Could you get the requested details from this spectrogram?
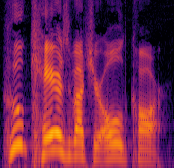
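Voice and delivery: loud, high mock rant; flipped out. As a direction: snap back at dad like an angry son. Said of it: "I flipped out".

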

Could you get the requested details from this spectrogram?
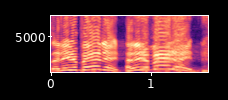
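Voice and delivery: hurt son begging dad for a Band-Aid, high wail; wailing child. Retold or imitated. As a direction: whine it like a kid clutching his ankle. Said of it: "he's just screaming".

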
